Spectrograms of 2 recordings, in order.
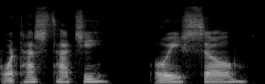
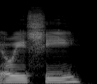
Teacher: they essentially make the sound as short as possible if there's no I after the she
